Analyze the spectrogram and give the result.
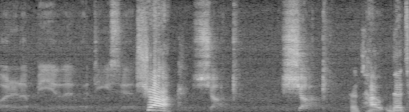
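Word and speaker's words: Shough: Shuck. That's how it's pronounced.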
